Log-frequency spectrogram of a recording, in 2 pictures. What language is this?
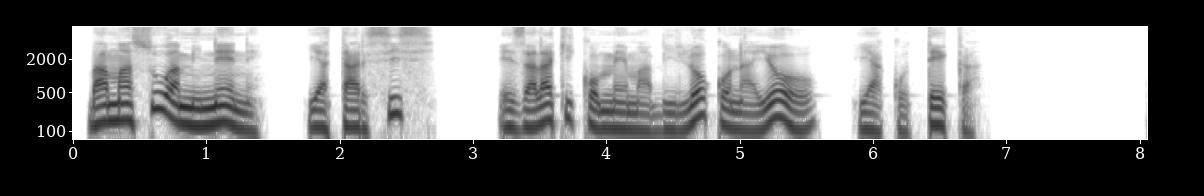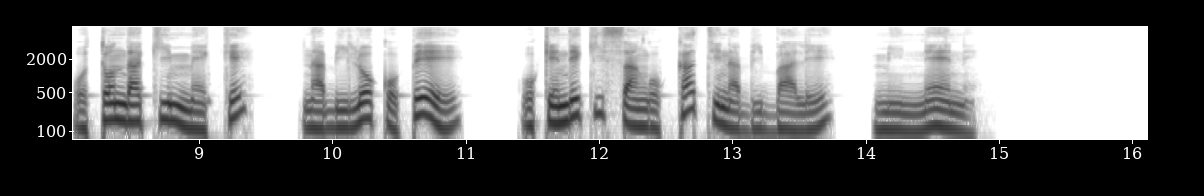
Lingala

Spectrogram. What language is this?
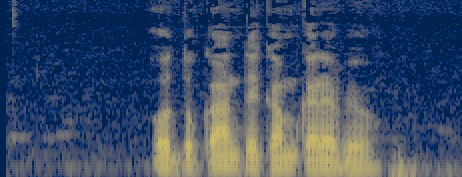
Dhatki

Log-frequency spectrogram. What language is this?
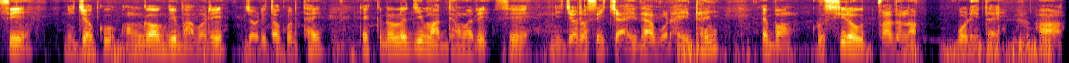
Odia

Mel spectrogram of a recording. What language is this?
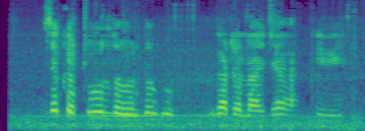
Pashto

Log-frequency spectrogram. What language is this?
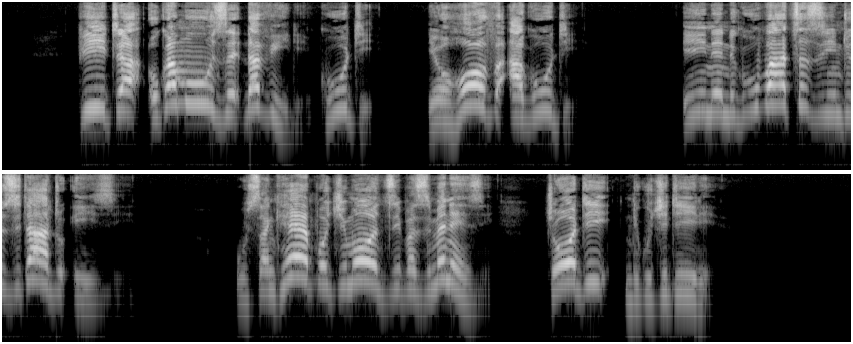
Nyanja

